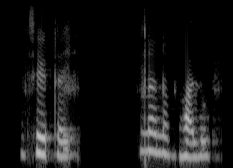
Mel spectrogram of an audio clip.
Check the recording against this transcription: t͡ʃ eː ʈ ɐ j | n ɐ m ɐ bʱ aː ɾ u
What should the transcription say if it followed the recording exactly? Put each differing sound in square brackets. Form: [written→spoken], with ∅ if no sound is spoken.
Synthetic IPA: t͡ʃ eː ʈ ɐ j | n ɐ [m→n] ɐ bʱ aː [ɾ→l] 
